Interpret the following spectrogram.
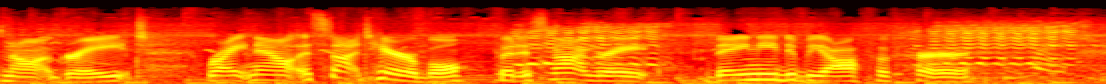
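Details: Weaning kids screaming loudly: distinct tremulous bleats with bending, downward-sliding harmonics, about six cries in five seconds separated by brief gaps.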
